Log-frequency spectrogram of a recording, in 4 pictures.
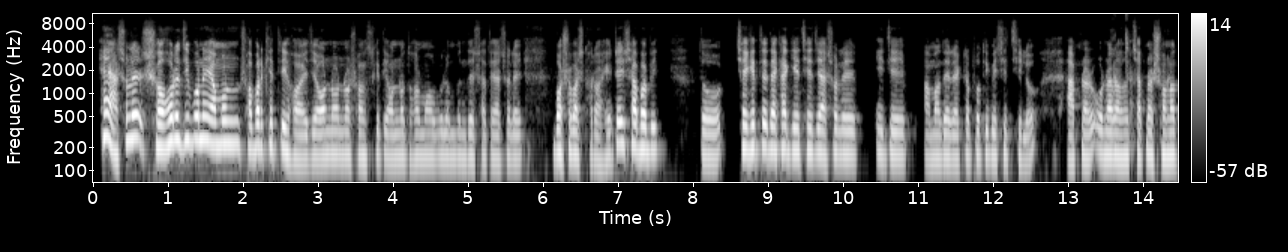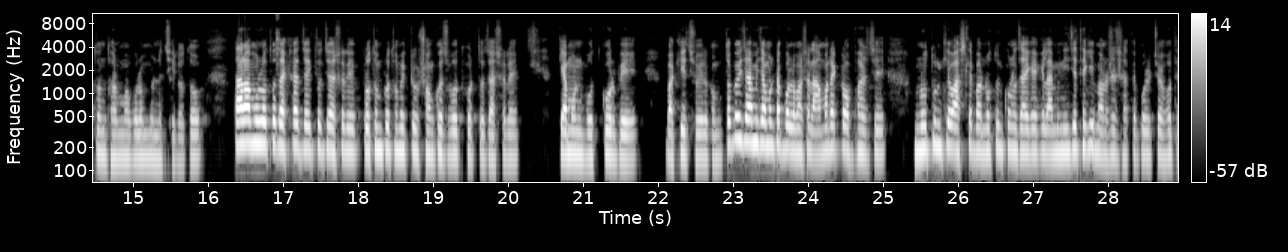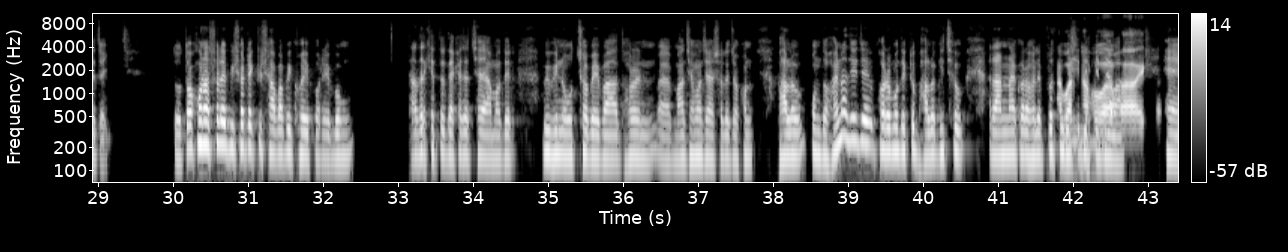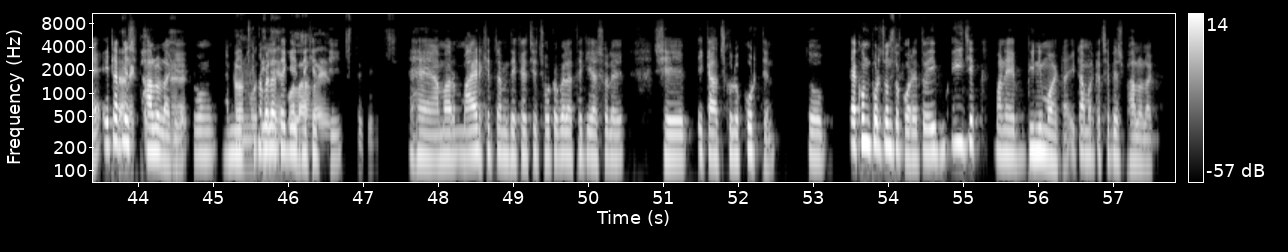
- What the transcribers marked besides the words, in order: "ধর্মাবলম্বীদের" said as "ধর্মাওবলম্বিনদের"; other background noise; tapping; "দেখেছি" said as "দেখেচ্চি"
- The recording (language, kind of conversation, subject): Bengali, podcast, একটা ভালো প্রতিবেশী হওয়া মানে তোমার কাছে কী?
